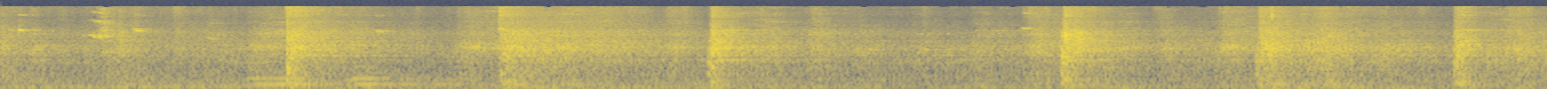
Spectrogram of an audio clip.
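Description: Passenger train rolling at low speed, its wheels clacking over rail joints about once a second over a steady running rumble.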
